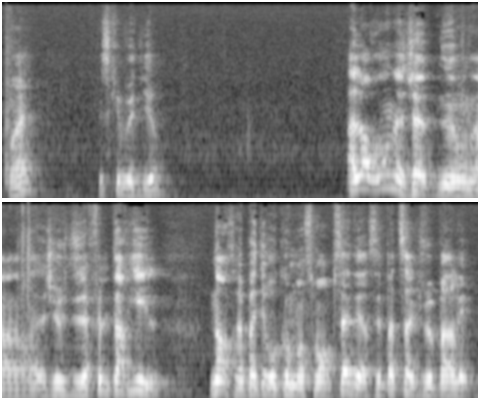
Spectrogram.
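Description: A man's voice: fairly high pitch, animated, quick pace, long pauses. A man teaching a Torah lesson to a class, asking his students questions and mixing Hebrew terms into his talk.

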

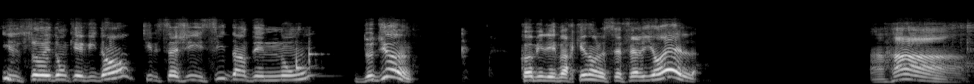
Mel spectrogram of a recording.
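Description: A man teaching a Torah class to an audience, lively and engaging, asking his listeners questions and mixing Hebrew phrases into his explanation. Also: high-pitched, unhurried, a little hiss or hum.

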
